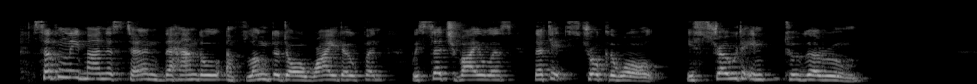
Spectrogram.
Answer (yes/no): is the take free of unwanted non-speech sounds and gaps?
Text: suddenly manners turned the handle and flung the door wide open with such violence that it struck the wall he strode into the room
yes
